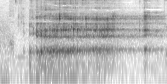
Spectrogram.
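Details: A person burping really loud: a single loud, drawn-out voiced belch lasting over a second.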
